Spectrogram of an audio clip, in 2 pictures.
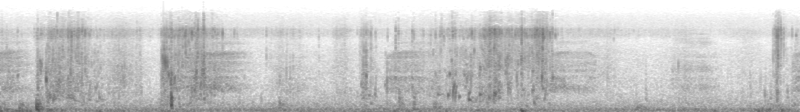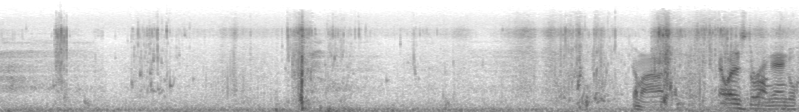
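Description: A fish splashes and thrashes at the water's surface close by.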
